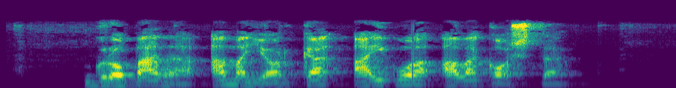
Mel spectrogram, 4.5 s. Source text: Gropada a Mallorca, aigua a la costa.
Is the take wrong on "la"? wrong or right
right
